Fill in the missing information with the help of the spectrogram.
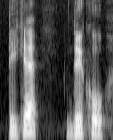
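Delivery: usual speaking voice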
